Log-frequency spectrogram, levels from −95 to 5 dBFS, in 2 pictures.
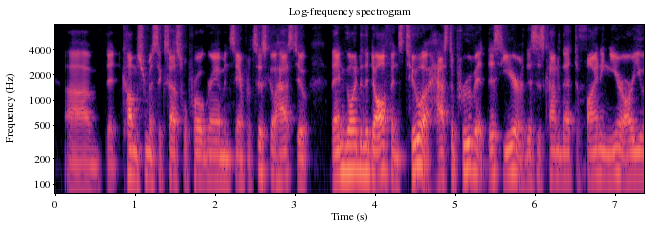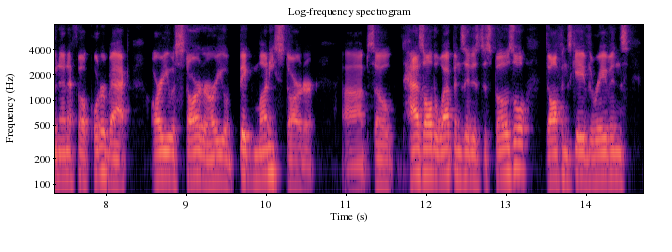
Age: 20-39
